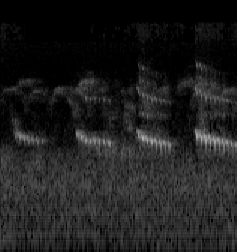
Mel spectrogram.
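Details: White-throated kingfisher calling in quick trilled bursts, four phrases that grow louder, each a fast rattle easing downward in pitch, with a faint noisy background.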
